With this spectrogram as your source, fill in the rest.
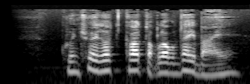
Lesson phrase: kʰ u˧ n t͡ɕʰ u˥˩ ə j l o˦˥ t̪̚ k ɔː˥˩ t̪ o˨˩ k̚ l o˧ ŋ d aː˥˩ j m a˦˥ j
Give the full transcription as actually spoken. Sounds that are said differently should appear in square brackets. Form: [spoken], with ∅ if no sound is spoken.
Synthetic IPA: kʰ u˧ n t͡ɕʰ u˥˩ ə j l o˦˥ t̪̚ [kʰ] ɔː˥˩ t̪ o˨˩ k̚ l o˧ ŋ d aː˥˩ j m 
